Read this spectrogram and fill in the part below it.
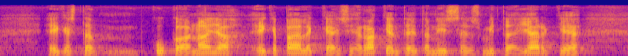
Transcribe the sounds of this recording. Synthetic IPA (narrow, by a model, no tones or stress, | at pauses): eikæsĭ̥t̪ækukɑːnɑjɑeikæpæːlːˑekːæisiærɑkent̪eit̪ɑniːsːæeijosmit̪æːjjærkeæ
